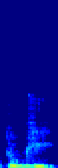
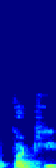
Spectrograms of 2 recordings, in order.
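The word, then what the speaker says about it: Tukey: El método tuki John Tuki, tuki se pronuncia con u. Si fuera c se pronunciaría taki, pero es k sola, por lo tanto se dice tuki.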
